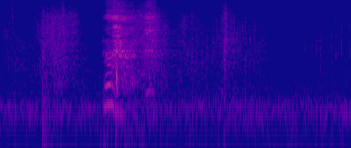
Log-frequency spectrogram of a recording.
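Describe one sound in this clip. A young woman shouts loudly.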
